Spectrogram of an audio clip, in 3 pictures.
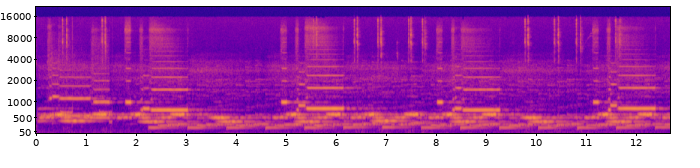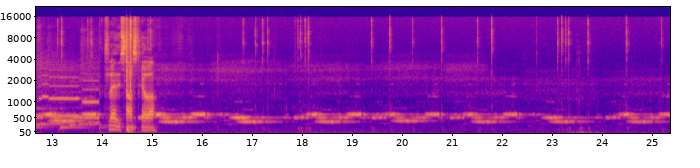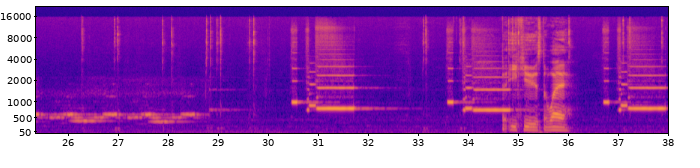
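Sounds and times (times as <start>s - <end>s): flute and bell melody: 0.0s - 29.5s, 30.5s - 32.6s, 33.6s - 35.4s, 36.7s - 38.0s
faint clicks: 9.8s - 11.0s, 16.3s - 18.2s, 22.7s - 23.8s, 27.8s - 30.1s.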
